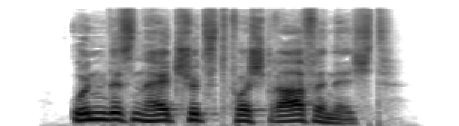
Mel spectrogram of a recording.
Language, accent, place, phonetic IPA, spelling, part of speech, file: German, Germany, Berlin, [ˈʊnvɪsn̩haɪ̯t ʃʏt͡st foːɐ̯ ˈʃtʁaːfə nɪçt], Unwissenheit schützt vor Strafe nicht, proverb, De-Unwissenheit schützt vor Strafe nicht.ogg
- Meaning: Ignorance of the law is not a valid excuse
